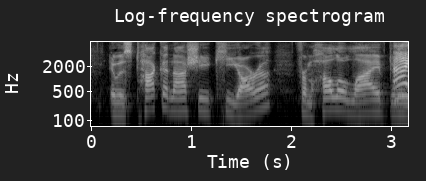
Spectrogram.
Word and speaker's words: Takanashi Kiara: ended video, and I apologize because I'm going to say this name wrong. It was Takanashi Kiara from Hololive Hey, you got it, bro.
